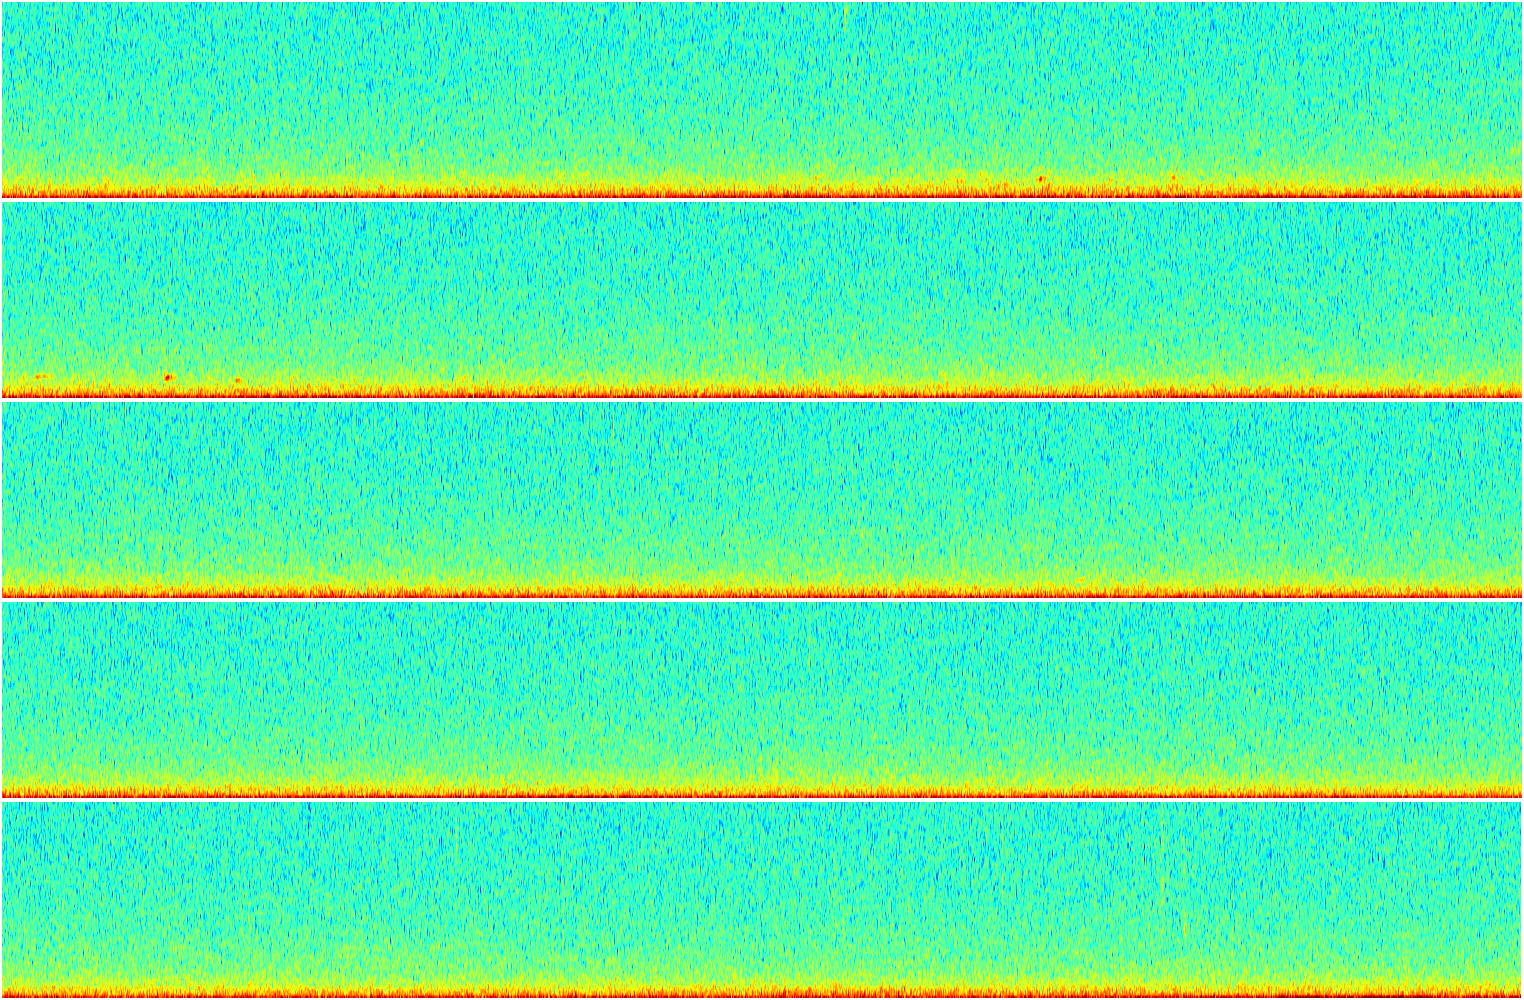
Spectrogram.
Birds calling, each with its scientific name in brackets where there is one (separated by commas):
Canada Goose (Branta canadensis)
